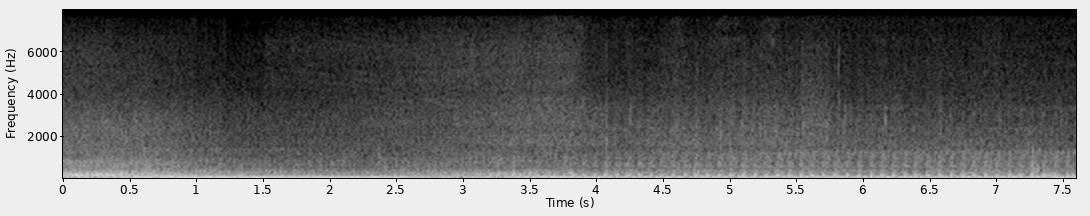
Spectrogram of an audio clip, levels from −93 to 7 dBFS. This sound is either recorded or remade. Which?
recorded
